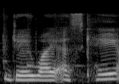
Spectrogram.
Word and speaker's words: Jysk: pillows, are from Jysk, J-Y-S-K. I still don't know how to pronounce it. I pronounce it Jysk. People say it's Jysk. People just spell it out.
